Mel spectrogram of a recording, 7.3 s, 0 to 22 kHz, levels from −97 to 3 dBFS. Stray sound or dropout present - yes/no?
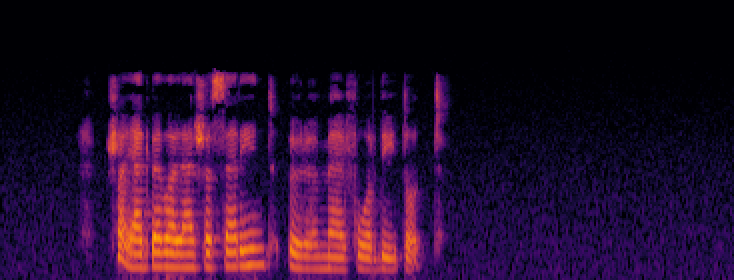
no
